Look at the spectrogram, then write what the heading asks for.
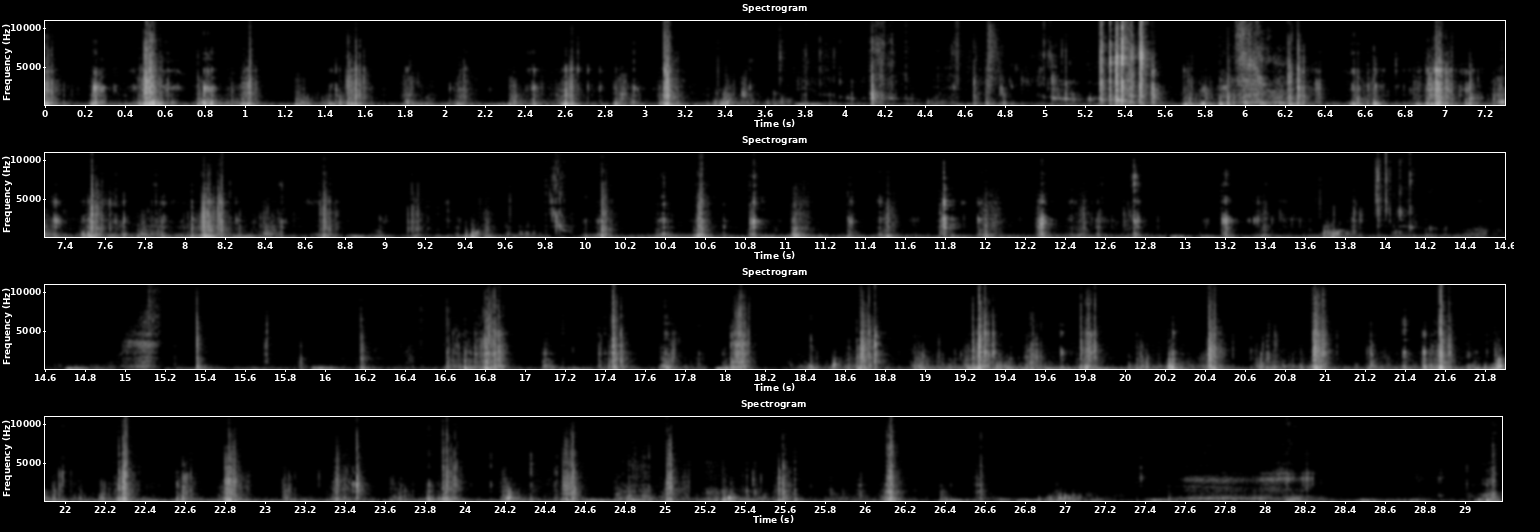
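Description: Close-miked eating of a chocolate-coated Magnum ice cream bar: the thin chocolate shell cracking and crunching under the teeth, mixed with wet chewing, many crisp crunches a second. Near the end the crunching thins out into softer gulping as chocolate milk is drunk from a carton.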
